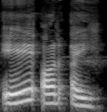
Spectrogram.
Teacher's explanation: अब कंठ तालु से उच्चारित होने वाले ये हैं ए और ऐ। इनको कंठ तालव्य ध्वनियाँ कहते हैं।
